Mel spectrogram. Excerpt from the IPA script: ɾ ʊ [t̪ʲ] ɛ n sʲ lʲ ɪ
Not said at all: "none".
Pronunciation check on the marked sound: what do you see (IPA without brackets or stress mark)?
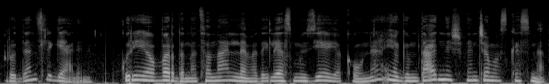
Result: d̪ʲ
